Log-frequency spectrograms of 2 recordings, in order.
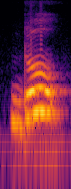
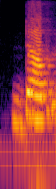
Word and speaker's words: dove: past form क्या हुआ डो डव नहीं डो डो सो शी डो अब य पर डो भी नहीं लगाएगा ईडी नहीं आएगा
